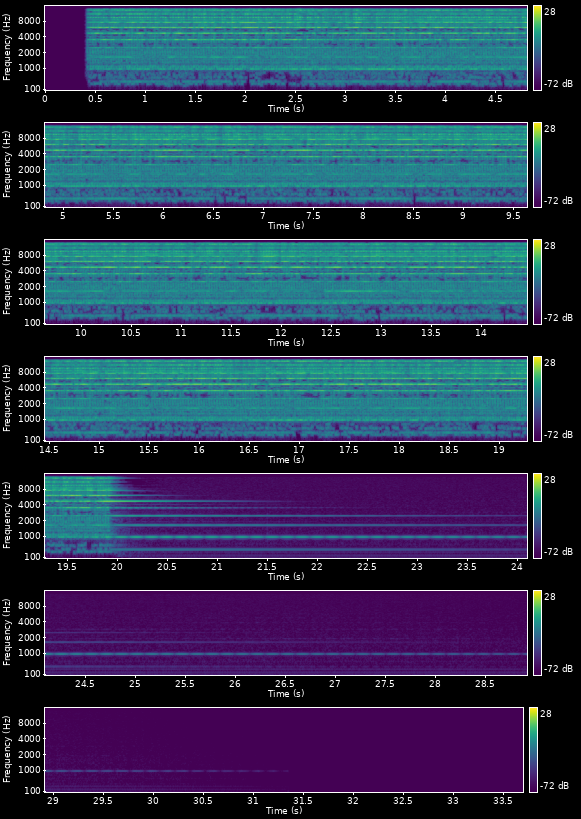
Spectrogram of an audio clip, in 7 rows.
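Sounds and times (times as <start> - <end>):
electronic fire alarm bell ringing: 0.4 - 20.5.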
